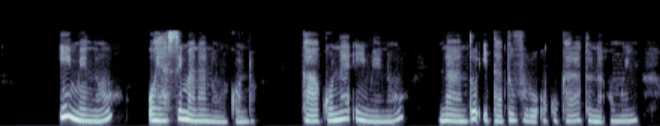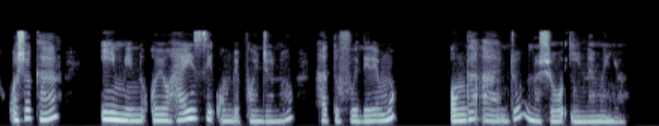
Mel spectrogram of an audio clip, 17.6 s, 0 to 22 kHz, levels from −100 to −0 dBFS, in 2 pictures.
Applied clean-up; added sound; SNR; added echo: none; none; none; none.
